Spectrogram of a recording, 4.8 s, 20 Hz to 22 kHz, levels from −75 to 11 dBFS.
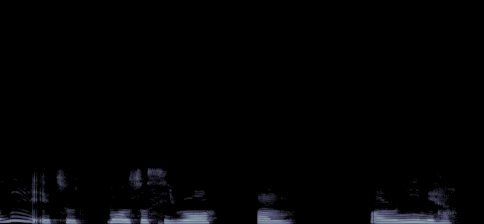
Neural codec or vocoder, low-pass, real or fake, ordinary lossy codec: none; 5.4 kHz; real; none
